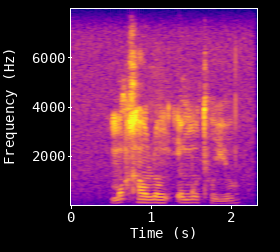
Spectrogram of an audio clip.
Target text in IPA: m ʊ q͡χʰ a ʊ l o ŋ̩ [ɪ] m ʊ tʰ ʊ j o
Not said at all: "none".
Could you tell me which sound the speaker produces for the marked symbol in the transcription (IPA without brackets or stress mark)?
ɪ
